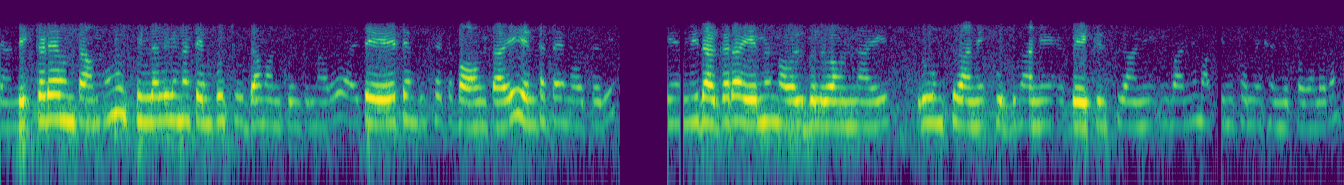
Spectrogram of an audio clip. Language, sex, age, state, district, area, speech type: Telugu, female, 18-30, Andhra Pradesh, Srikakulam, rural, conversation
